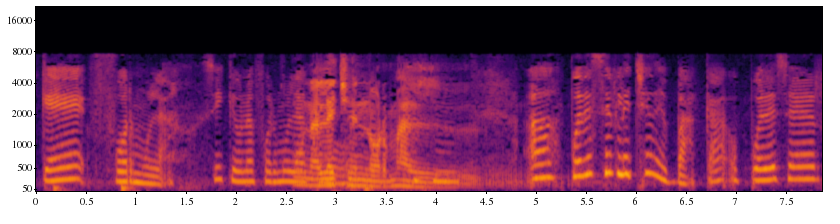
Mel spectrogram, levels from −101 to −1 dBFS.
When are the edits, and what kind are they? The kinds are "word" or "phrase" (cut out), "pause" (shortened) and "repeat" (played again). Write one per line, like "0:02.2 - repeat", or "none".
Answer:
none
